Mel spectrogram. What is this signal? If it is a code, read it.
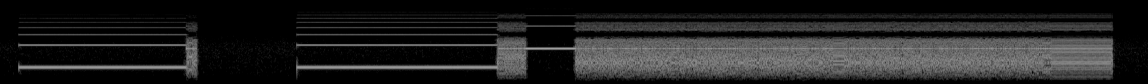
ZX Spectrum tape loading, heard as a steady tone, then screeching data.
